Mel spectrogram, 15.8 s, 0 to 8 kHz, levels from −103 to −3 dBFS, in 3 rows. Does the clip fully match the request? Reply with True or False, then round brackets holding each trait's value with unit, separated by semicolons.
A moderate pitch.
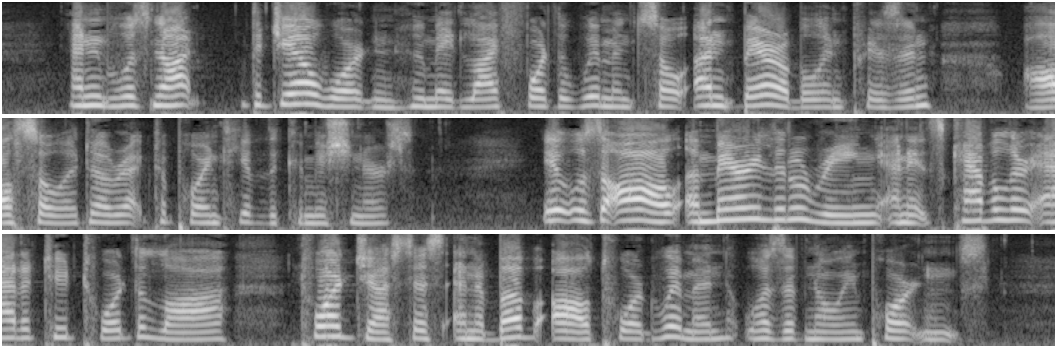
False (215 Hz)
